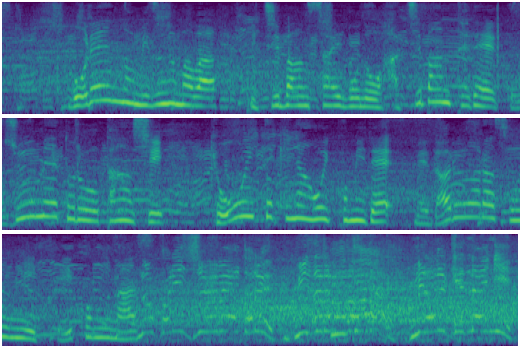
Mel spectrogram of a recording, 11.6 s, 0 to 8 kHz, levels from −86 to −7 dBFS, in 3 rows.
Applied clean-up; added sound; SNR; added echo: none; none; none; none.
